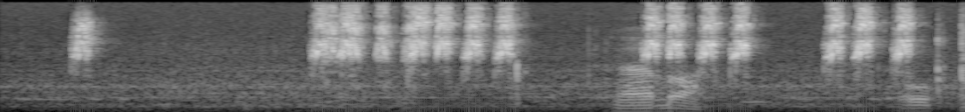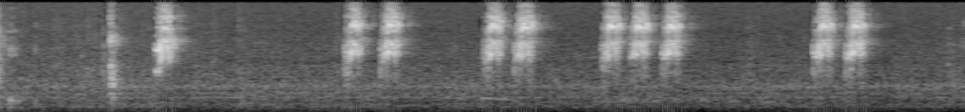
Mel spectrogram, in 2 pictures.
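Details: Owner-fed baby chestnut-cheeked starlings give scattered clusters of sharp, rasping chirps, irregular and spaced out, while a person speaks Portuguese softly in between.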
